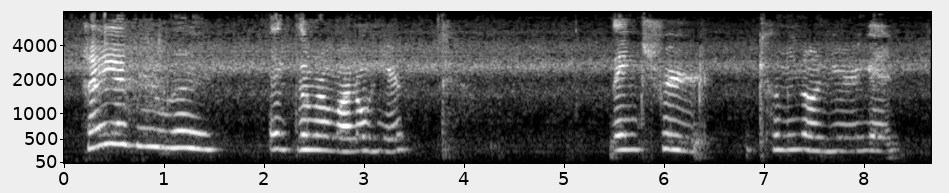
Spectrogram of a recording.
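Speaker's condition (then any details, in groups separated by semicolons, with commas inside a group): Cerebral palsy; physical disability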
